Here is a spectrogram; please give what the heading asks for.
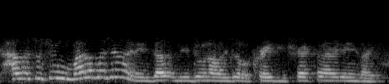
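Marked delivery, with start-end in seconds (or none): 0.0-1.3 much higher singsong incantation; hammed-up magician casting a spell; mock magic words. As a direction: magician doing tricks, high mock incantation.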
